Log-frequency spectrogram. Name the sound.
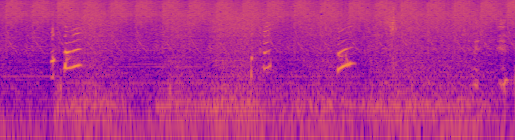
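chicken clucking sounds from a video game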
